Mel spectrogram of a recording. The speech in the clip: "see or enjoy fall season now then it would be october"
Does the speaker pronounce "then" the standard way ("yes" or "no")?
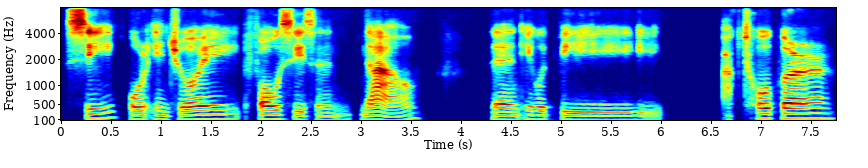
yes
